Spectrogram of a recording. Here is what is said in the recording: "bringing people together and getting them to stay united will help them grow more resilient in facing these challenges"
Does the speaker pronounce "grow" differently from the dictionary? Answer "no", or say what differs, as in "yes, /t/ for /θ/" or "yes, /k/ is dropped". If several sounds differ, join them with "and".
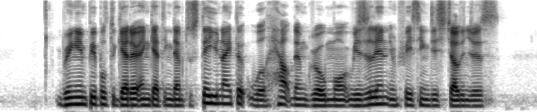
no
